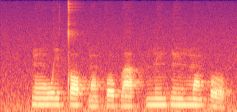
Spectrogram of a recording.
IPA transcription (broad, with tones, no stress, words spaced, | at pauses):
k͡pũ˦ wi˦tɔ˦˨ k͡pɔ̃˨ko˧ba˧ | mĩ˧k͡pĩ˧mɔ̃˧ko˨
